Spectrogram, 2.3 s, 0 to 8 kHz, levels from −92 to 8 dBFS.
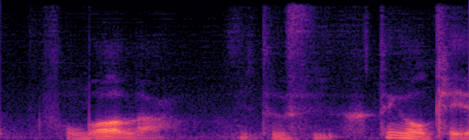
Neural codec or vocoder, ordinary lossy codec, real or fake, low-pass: codec, 16 kHz, 0.7 kbps, FocalCodec; none; fake; none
